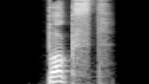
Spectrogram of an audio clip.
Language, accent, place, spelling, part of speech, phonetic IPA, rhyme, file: German, Germany, Berlin, boxt, verb, [bɔkst], -ɔkst, De-boxt.ogg
- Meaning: inflection of boxen: 1. second/third-person singular present 2. second-person plural present 3. plural imperative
